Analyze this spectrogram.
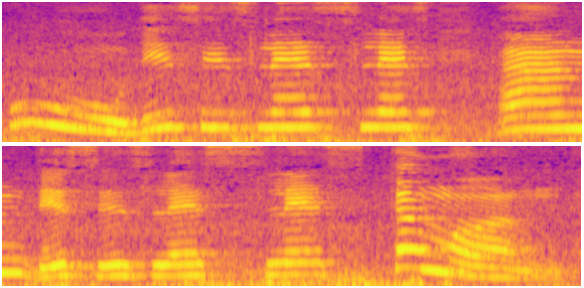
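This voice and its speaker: A woman's voice: high voice, animated, drawn-out words, noisy background. A woman with an Indian accent teaching small children in a playful, repetitive sing-song, with the showy manner of a kids' party magician. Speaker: primary school maths teacher. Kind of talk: children's lesson with playful chanting.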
